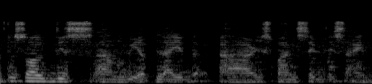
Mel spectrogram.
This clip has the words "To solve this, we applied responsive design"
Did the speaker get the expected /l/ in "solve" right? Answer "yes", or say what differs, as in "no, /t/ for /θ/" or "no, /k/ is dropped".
yes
